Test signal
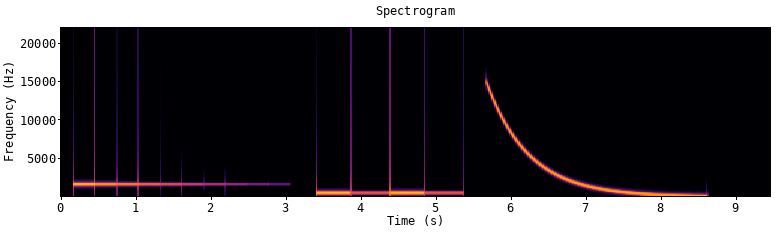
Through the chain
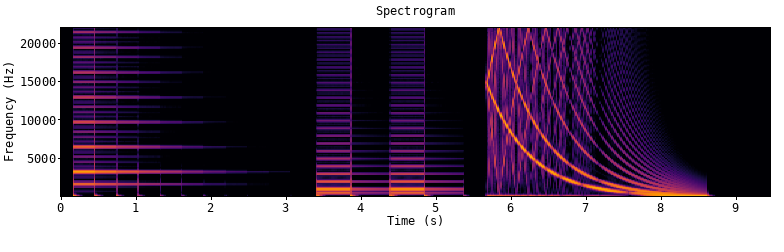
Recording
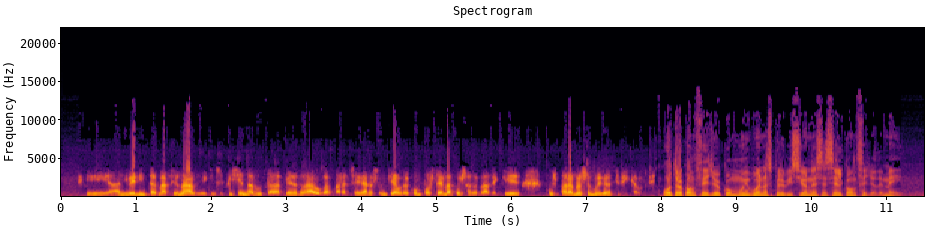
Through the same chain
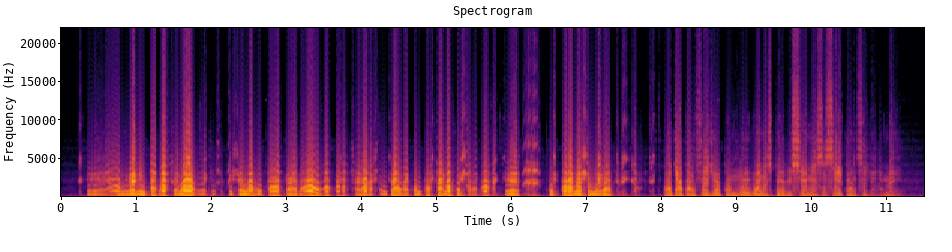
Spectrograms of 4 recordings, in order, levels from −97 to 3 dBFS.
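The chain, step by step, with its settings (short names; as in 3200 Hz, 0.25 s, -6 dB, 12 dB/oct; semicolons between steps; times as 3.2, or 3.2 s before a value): minimum comb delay 0.96 ms; three-band expander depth 40%; gain +1 dB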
